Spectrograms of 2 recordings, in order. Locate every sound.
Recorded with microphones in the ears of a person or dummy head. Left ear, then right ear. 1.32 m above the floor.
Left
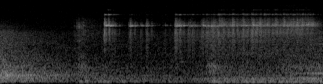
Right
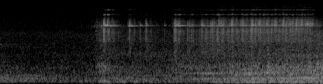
1.0 s a dropped coin: 55° right (ahead or behind), 8.5 m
